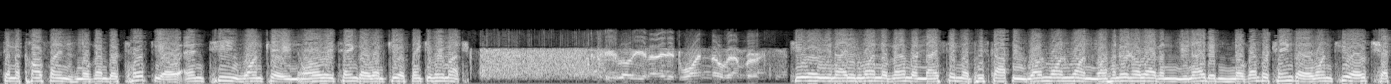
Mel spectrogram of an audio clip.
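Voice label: lower sideband 7MHz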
